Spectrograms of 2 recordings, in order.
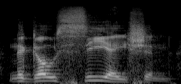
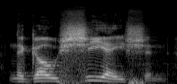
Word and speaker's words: negotiation: I pronounce it negotiation, where this T here would almost be pronounced like an S or a C, negotiation. But you may also hear people pronounce it as negotiation, like an SH sound here.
